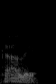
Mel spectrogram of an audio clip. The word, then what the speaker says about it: kale: just say kale kale it's spelt like kale like the veg the vegetable kale but just say khaled khali and then when you're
